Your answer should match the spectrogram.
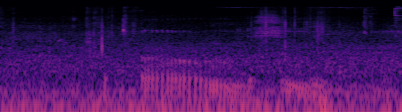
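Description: A man's voice, briefly, over a steady low background rumble, with one small click about half a second in.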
